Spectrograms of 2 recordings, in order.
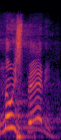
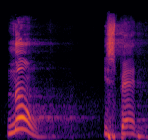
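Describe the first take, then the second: First: The words run together without any pause. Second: There is a pause after the first word. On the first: The person is told not to wait. "já mudou completamente se não tiver a vírgula" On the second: The person is told to wait. "Eu estou dizendo para a pessoa esperar"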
